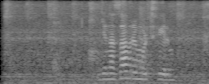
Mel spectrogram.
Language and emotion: Russian, neutral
